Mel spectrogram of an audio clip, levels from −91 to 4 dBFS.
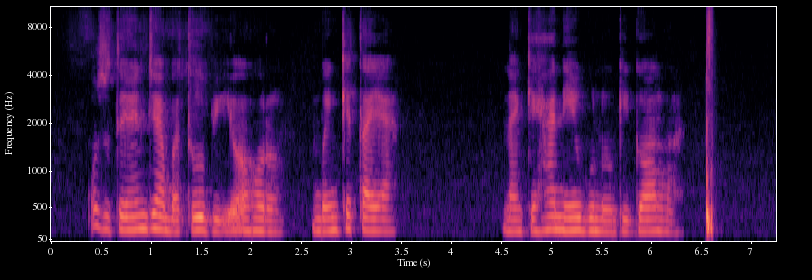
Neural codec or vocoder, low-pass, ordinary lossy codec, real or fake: vocoder, 22.05 kHz, 80 mel bands, WaveNeXt; none; none; fake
